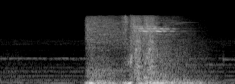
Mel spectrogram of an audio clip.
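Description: A loud transition sound effect: a sudden noisy crash-like burst that starts a little before the midpoint and lasts about a second, over soft background music.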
